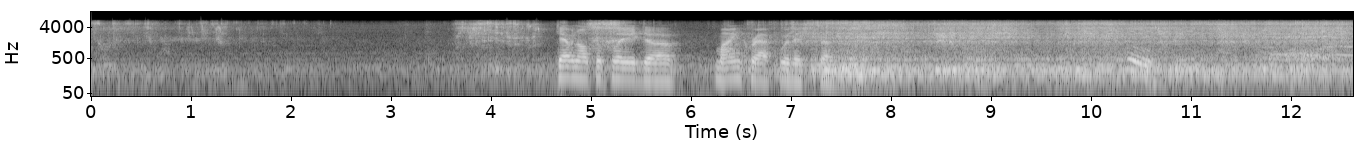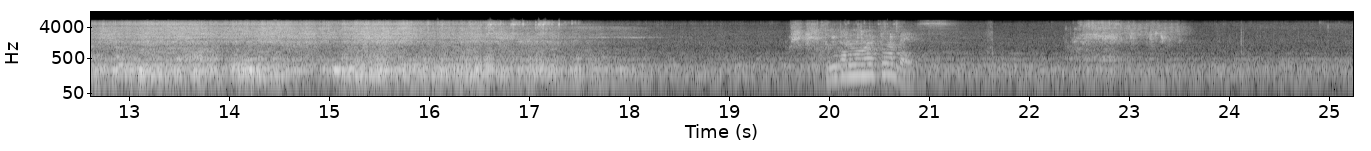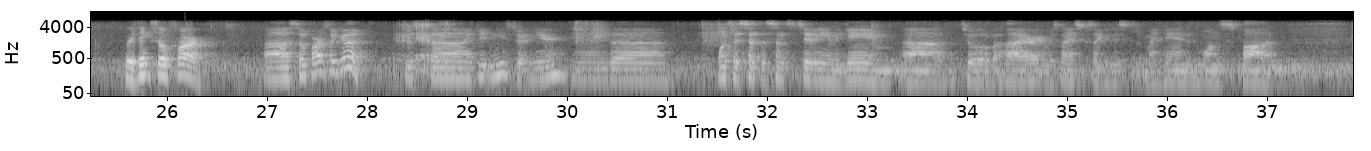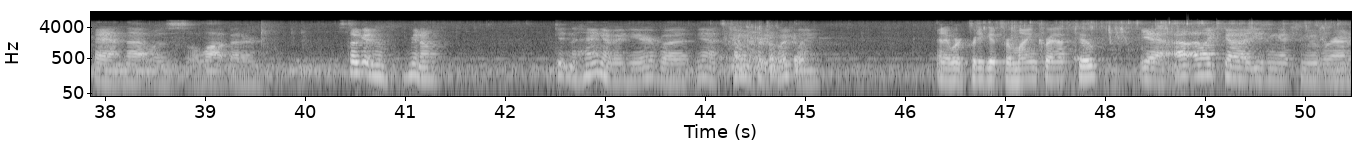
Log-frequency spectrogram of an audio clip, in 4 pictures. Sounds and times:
Speech: 0:04.6 - 0:07.6, 0:20.0 - 0:21.3, 0:25.6 - 0:37.1, 0:37.9 - 0:39.6, 0:40.4 - 0:41.4, 0:42.5 - 0:45.2, 0:46.3 - 0:50.4.

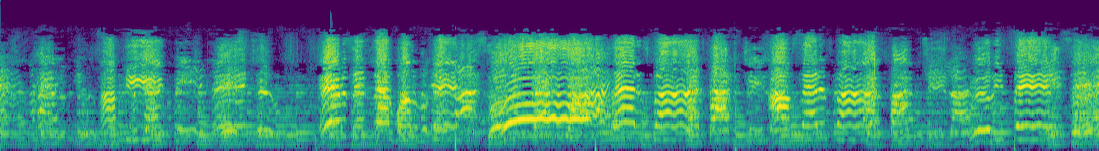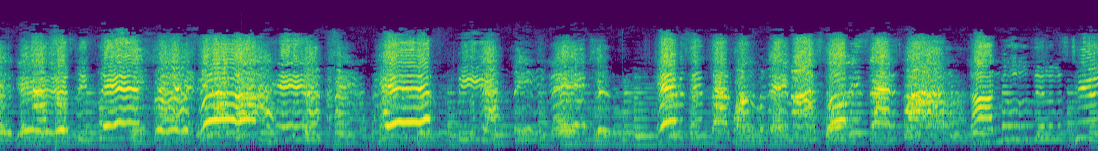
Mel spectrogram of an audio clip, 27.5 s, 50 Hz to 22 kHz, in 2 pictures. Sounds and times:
Choir: 0:00.0 - 0:27.4.

